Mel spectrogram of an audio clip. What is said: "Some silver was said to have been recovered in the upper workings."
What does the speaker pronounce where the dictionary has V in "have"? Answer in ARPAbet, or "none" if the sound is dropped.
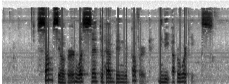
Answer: V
